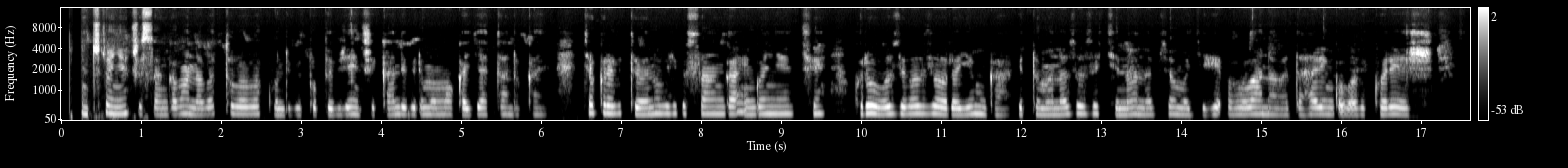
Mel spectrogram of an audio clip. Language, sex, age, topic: Kinyarwanda, female, 36-49, education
